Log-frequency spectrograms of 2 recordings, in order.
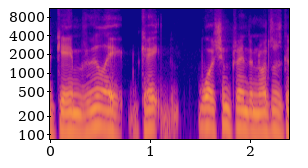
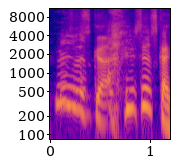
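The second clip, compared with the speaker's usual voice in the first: high put-on voice, laughing through it; mocking journalists; 10 semitones higher than usual. Retelling the journalists' confusion to the co-host, high mock voice. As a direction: ham up their confusion.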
